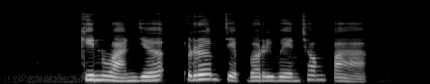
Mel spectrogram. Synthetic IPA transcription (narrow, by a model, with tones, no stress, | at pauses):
ki˧nwaː˩˦njɤ˦˥ʔ | ɾɤː˥˩mt͡ɕe˨˩p̚bɔː˧ɾi˦˥weː˧nt͡ɕʰɔ˥˩ŋpaː˨˩k̚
